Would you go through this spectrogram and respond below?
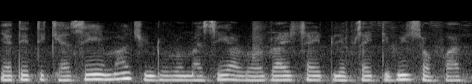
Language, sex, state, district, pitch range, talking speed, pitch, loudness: Nagamese, female, Nagaland, Kohima, 195-215 Hz, 205 wpm, 200 Hz, -15 LUFS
